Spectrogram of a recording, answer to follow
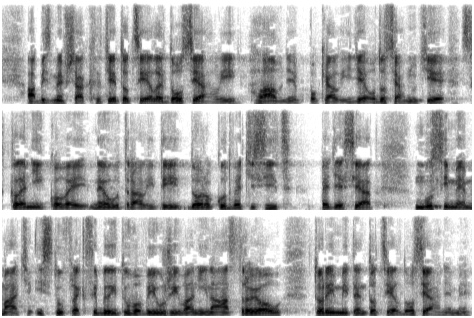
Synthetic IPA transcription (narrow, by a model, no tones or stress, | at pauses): ʔabizmɛfʃakt̪ɪɛt̪ɔt͡sɪɛlɛd̪ɔsɪaɦliɦlaʊɲɛpɔkɪaliɟɛɔd̪ɔsɪaɦnucɪɛsklɛɲiːkɔʋɛjnɛut̪ɾalit̪id̪ɔɾɔkud̪ʋɛcisiːt͡s | pɛɟɛsɪat̪musiːmɛmacist̪uːflɛksibilit̪uʋɔʋiuʒiːʋaɲiːnaːst̪ɾɔjɔʊkt̪ɔɾiːmːit̪ɛnt̪ɔt͡sɪɛʎd̪ɔsɪaɦɲɛmɛ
